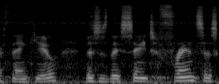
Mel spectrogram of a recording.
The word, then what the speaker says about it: St. Francois: you this is the st. Francis campground as its pronounced here in Missouri however the spelling of it is st. Francois just to made that specific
